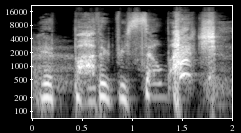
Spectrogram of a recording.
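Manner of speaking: loud, hammed-up wail of annoyance; comically aggrieved mock cry; mock anguish. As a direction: play up the torment, loudly. Confessing an exaggerated annoyance.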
